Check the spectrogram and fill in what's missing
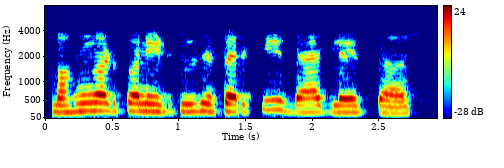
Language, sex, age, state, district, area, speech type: Telugu, female, 30-45, Andhra Pradesh, Bapatla, urban, conversation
